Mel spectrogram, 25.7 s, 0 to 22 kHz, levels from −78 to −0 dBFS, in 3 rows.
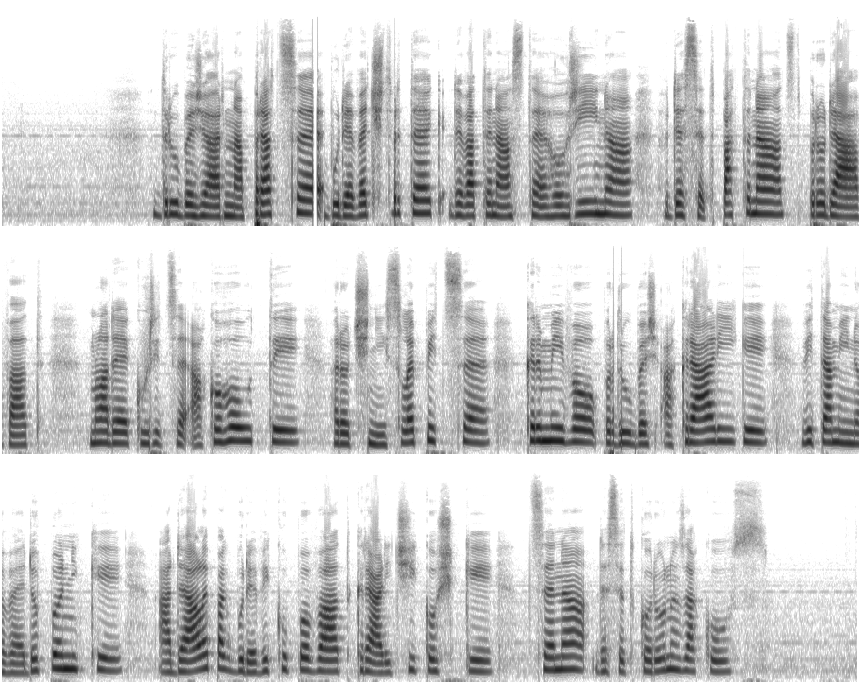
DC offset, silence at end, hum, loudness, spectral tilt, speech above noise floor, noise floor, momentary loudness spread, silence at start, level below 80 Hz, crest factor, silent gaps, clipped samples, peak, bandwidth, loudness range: under 0.1%; 0.95 s; none; -17 LUFS; -5 dB/octave; 33 dB; -49 dBFS; 10 LU; 1.5 s; -38 dBFS; 18 dB; none; under 0.1%; 0 dBFS; 15 kHz; 3 LU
